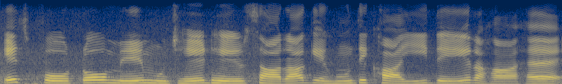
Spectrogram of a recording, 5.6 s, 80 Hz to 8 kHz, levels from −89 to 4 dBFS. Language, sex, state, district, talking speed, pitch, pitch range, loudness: Hindi, female, Madhya Pradesh, Katni, 115 wpm, 215 Hz, 200-230 Hz, -18 LUFS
